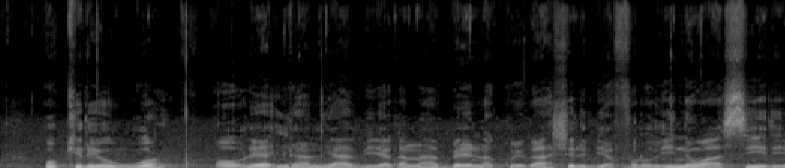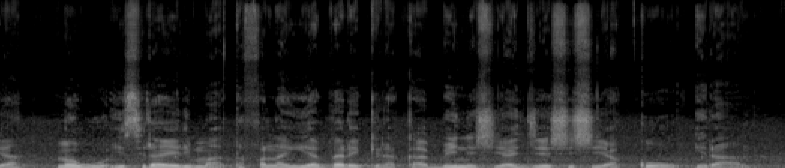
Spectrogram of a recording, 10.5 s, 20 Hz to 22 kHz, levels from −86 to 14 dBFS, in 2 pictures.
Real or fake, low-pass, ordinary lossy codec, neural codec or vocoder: fake; none; none; vocoder, 44.1 kHz, 128 mel bands every 256 samples, BigVGAN v2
